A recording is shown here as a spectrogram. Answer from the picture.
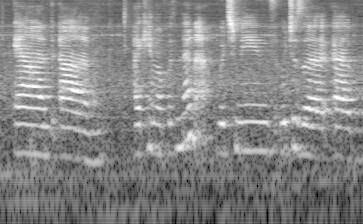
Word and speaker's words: Nena: tell you the background the name is Menna and we'll put the phonetic spelling underneath but it's Nana not Nina and this funny thing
